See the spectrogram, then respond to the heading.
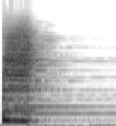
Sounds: Musical instrument, Gong, Music, Percussion

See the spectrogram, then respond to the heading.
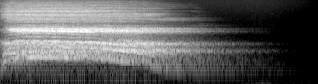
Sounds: Human voice, Screaming, Yell, Shout

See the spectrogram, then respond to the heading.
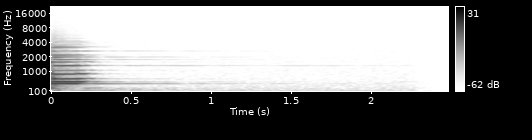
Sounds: Piano, Musical instrument, Keyboard (musical), Music

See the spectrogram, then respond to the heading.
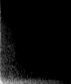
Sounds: Drum, Music, Musical instrument, Percussion, Bass drum

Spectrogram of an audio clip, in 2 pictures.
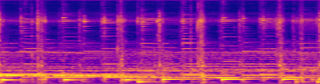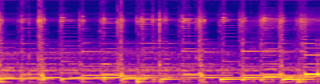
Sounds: Guitar, Acoustic guitar, Music, Musical instrument, Plucked string instrument

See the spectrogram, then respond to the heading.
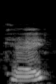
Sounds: Human voice, Speech, woman speaking

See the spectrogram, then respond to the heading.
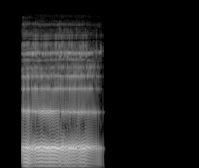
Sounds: eructation

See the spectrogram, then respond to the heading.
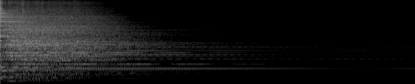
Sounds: Cymbal, Music, Hi-hat, Musical instrument, Percussion

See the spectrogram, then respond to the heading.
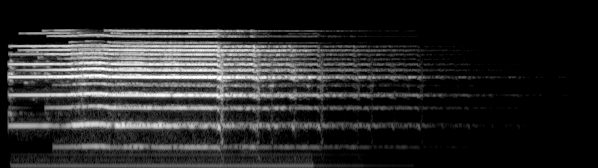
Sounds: Plucked string instrument, Guitar, Musical instrument, Music

